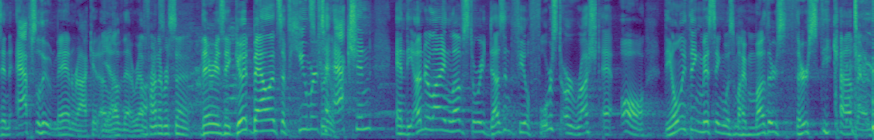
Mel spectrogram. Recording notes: We’re headed to Cedar Ridge Distillery for our first ever live show featuring Road House! It’s time for Road House LIVE!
